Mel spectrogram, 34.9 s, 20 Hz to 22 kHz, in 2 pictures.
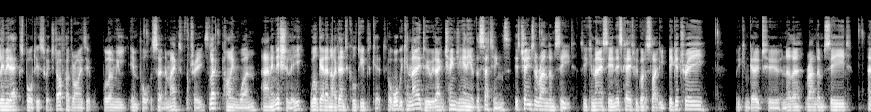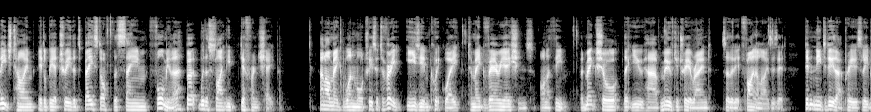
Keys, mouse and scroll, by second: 2.8 click, 6.6-7.7 scroll up 1, 10.7 click, 12.2-14.1 scroll down 1, 15.8 click, 17.1 click, 19.5 click, 24.1 click, 24.3 shift+middle click, 26.5 click, 28.7 right click, 29.8 g, 30.6 click.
